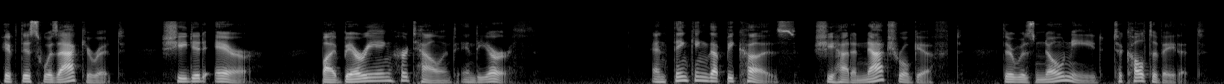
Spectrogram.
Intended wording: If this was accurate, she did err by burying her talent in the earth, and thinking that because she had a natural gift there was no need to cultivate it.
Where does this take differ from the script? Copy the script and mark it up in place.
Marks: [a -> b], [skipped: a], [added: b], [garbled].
If this was accurate, she did err by burying her talent in the earth, and thinking that because she had a natural gift there was no need to cultivate it.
